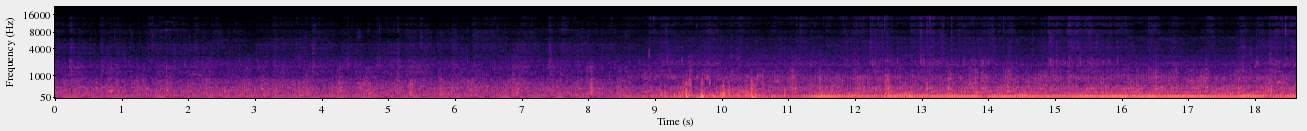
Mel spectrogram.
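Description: Boat engine running with water and wind noise while cruising on the river; about halfway through a louder, steady low engine hum takes over.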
